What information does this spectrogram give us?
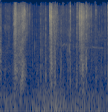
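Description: Footsteps walking toward an old theatre hall building, a steady run of gritty, crunching steps with uneven loudness and no voices.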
